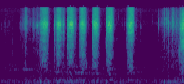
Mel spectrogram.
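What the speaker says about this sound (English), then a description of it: "So the brush actually forces the sand inside." A stiff brush scrubs sand into a crack in a concrete driveway in about eight rhythmic, gritty strokes, close and fairly quiet, with no talking.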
